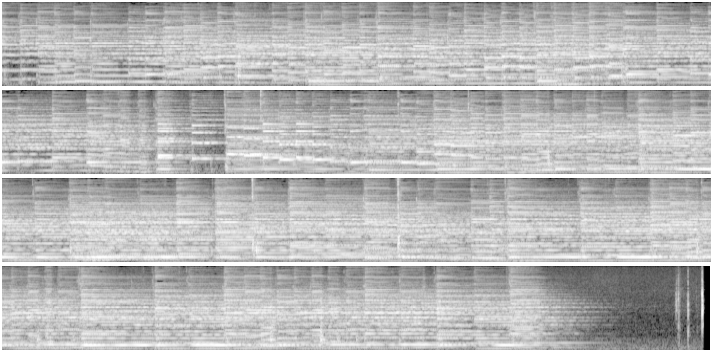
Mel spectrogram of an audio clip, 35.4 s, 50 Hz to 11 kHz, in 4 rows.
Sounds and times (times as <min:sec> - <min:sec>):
Electric piano: 0:00.0 - 0:34.5.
